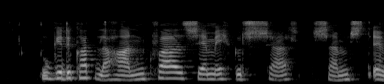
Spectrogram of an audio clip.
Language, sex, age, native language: Icelandic, female, 18-19, Icelandic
